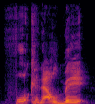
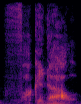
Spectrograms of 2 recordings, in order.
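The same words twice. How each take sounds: First: Put-on Scottish accent. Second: Low, slow, hushed swearing; low mutter. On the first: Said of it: "talking in a Scottish accent". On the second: Real, not acted. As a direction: mutter it slowly under your breath. First take before the accented repeats.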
